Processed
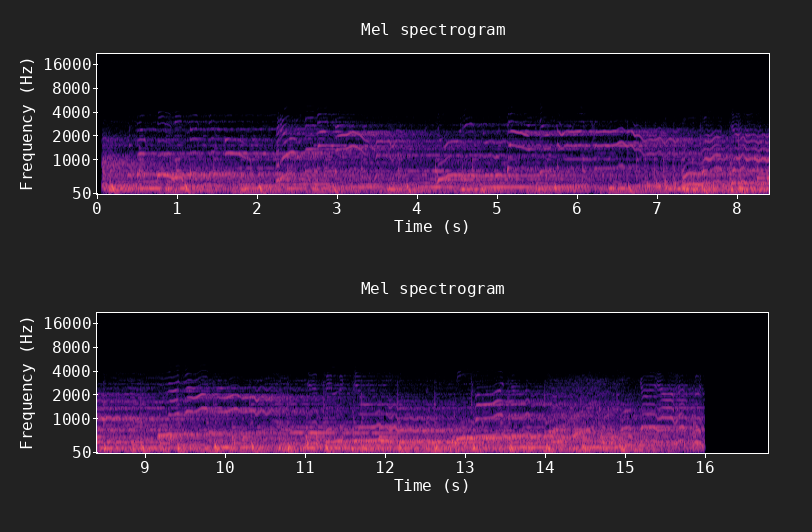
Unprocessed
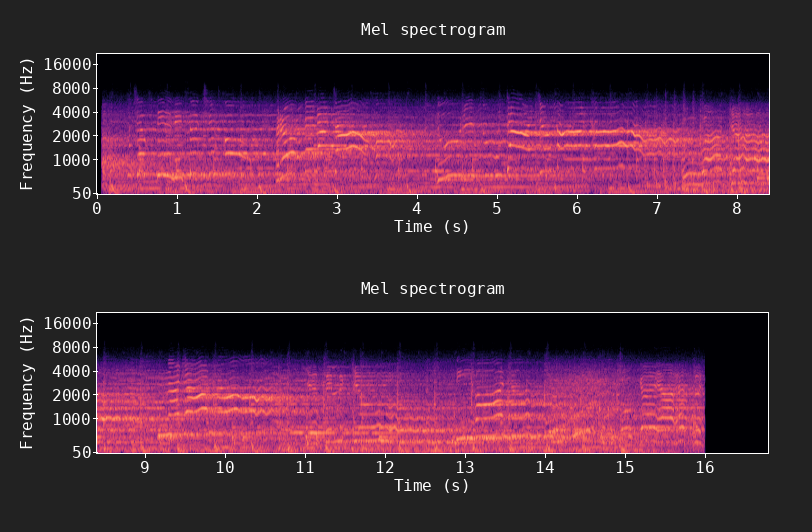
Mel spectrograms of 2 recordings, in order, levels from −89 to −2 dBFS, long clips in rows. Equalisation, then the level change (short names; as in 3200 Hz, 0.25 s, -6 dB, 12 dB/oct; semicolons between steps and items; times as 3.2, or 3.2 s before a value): band-pass 190 Hz, Q 1.7; air absorption 82 m; -3.0 dB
